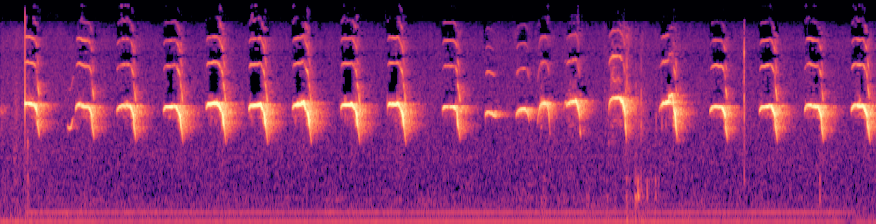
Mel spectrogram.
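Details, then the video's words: One-day-old chicken chicks peep steadily, each high note sliding down, about two per second, over a faint hum. "One Day Old Baby Chicks Chirping Sounds"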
